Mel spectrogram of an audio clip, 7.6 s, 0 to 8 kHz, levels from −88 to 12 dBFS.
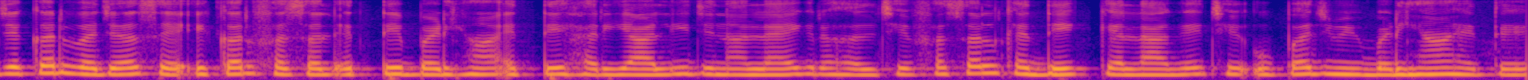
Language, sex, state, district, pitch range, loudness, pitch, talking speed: Maithili, female, Bihar, Purnia, 220-235 Hz, -15 LUFS, 225 Hz, 180 wpm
